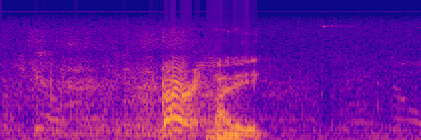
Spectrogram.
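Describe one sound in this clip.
A teenage boy speaks.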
